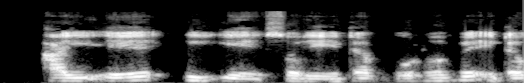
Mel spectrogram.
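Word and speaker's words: IAEA: আই আই এ। পারমাণবিক তদারকি, পারমাণবিক তদারকিতে থাকে হচ্ছে এই সংস্থা দ্বারা, আই আই এ। এটা আই এ ই A, sorry এটা ভুল হবে, এটা উচ্চারণ হবে আই এ ই এ।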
